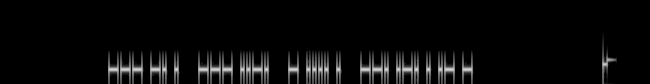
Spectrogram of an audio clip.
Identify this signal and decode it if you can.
Morse code, heard as a keyed tone, about 40 wpm, 700 Hz. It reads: ONE OF THE GREAT
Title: Sets of 4 Words 40wpm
